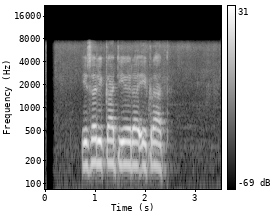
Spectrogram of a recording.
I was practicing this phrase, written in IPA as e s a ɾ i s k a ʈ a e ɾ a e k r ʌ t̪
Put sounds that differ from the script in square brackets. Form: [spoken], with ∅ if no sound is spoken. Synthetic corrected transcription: e s [ʌ] ɾ i [∅] k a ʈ [i] e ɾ [ʌ] e k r [a] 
